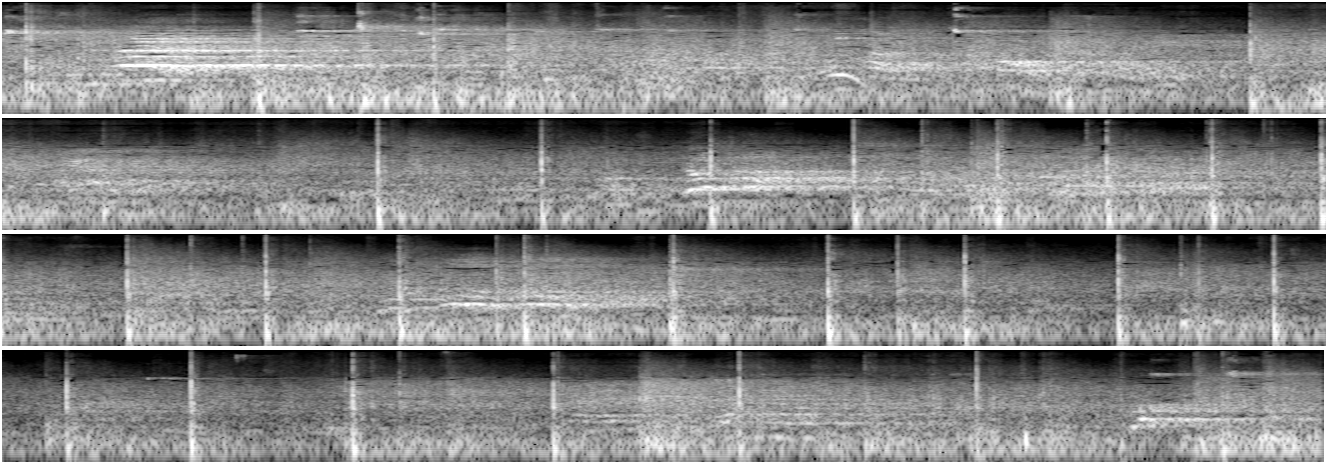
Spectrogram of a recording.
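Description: A basketball bouncing on a hardwood gym floor, a run of sharp, repeated bounces during play, with players' voices calling out between them.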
